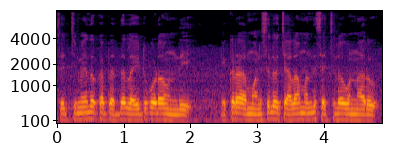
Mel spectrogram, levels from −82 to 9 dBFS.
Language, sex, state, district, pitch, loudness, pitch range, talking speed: Telugu, male, Telangana, Hyderabad, 115 Hz, -15 LUFS, 110-120 Hz, 160 wpm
